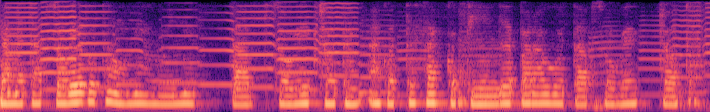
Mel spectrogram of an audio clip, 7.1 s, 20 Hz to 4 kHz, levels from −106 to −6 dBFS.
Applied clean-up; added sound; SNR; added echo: none; Trumpet; 11 dB; reverberation time 0.2 s.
